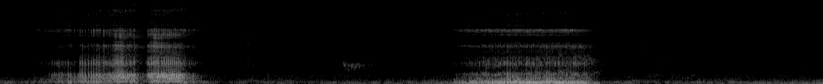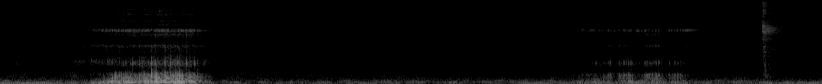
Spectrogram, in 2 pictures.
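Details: Father snoring heavily during sleep: deep, rattling snores about every five seconds, roughly twelve breaths a minute, with quiet gaps between; loud snoring.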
